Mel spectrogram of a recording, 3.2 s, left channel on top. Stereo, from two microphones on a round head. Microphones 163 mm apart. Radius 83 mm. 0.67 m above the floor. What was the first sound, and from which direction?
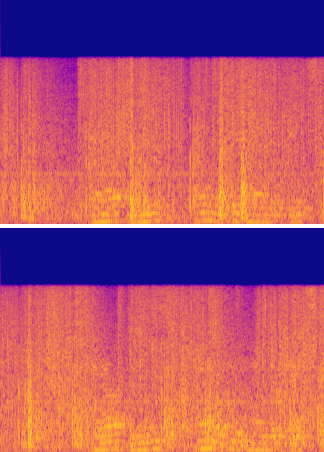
A man speaking, 75° right (ahead or behind).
